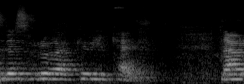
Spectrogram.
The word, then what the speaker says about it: Ruakuri: So we pronounce it as Ruakuri cave. Now Ruakuri, it also translates to 2 dogs or den of the dogs.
